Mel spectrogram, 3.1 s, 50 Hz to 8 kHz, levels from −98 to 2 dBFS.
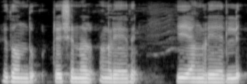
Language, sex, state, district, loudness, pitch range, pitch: Kannada, male, Karnataka, Koppal, -16 LUFS, 130-140 Hz, 135 Hz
